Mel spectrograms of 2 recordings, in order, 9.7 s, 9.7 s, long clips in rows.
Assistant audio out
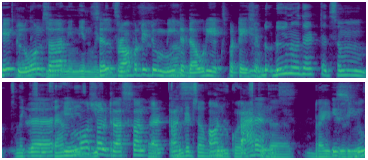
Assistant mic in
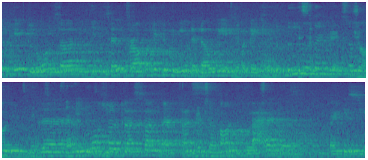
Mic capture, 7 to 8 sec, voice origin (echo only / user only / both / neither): echo only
